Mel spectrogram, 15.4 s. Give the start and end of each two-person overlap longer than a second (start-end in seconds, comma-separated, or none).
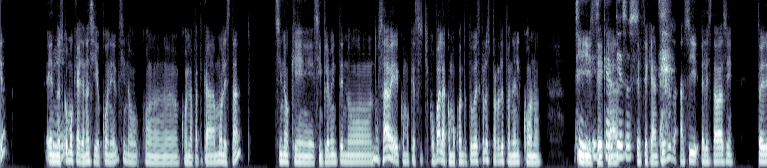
11.5-12.8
